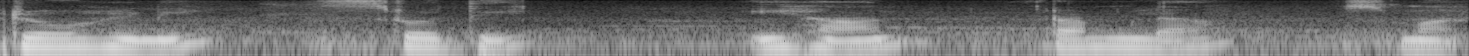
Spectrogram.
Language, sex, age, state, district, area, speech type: Malayalam, female, 30-45, Kerala, Thrissur, urban, spontaneous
